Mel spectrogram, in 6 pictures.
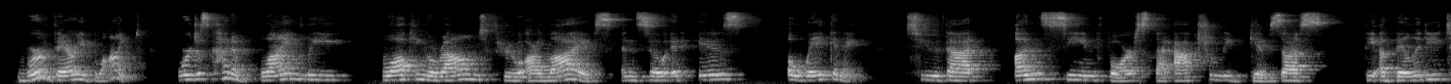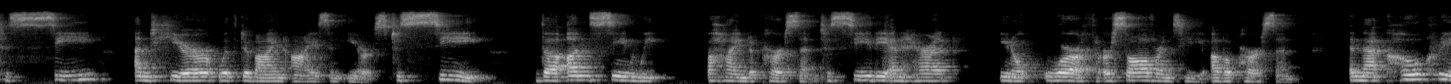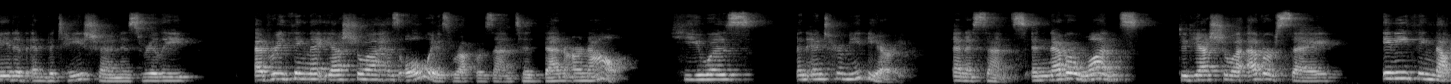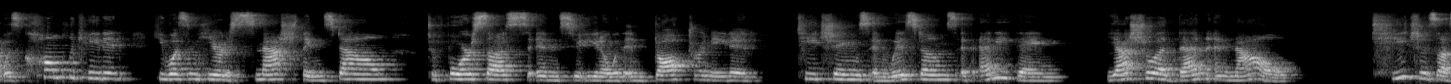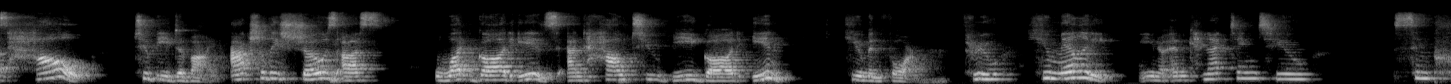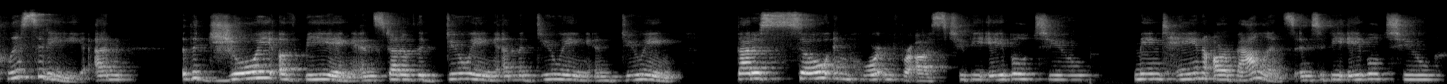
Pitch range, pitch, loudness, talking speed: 180-240 Hz, 210 Hz, -21 LUFS, 120 wpm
